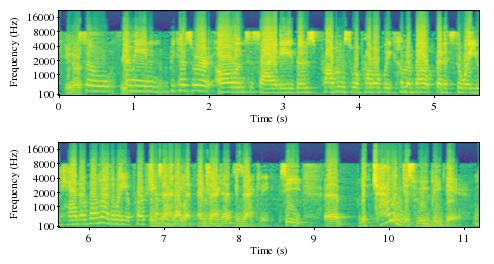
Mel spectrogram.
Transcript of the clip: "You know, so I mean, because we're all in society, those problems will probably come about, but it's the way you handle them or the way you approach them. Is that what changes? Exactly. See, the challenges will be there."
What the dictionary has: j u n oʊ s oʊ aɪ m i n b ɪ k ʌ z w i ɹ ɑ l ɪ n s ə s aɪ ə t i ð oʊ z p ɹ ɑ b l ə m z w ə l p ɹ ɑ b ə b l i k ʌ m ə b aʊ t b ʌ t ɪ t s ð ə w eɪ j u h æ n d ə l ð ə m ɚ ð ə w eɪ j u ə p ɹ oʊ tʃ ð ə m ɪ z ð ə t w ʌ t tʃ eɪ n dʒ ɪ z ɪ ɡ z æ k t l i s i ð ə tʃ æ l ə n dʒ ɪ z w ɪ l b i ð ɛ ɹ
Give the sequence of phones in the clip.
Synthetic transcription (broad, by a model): j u n oʊ s oʊ aɪ m i n b ɪ k ʌ z w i ɹ ɑ l ɪ n s ə s aɪ ə t i ð oʊ z p ɹ ɑ b l ə m z w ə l p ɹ ɑ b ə b l i k ʌ m ə b aʊ t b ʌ t ɪ t s ð ə w eɪ j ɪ h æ n d l ð ə m ɚ ð ə w eɪ j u ə p ɹ oʊ tʃ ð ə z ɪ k ð ə t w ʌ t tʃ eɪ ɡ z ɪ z ɪ ɡ z æ k t l i s i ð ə tʃ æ l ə n dʒ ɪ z w ɪ l b i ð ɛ ɹ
